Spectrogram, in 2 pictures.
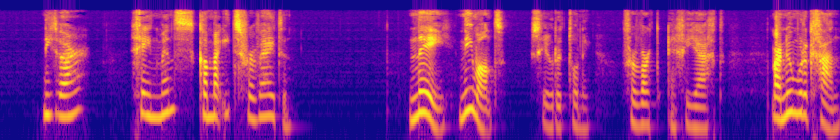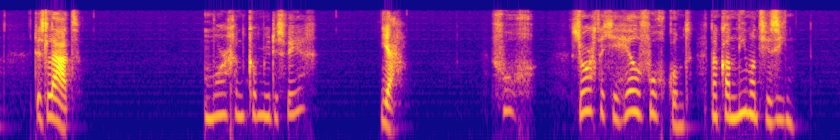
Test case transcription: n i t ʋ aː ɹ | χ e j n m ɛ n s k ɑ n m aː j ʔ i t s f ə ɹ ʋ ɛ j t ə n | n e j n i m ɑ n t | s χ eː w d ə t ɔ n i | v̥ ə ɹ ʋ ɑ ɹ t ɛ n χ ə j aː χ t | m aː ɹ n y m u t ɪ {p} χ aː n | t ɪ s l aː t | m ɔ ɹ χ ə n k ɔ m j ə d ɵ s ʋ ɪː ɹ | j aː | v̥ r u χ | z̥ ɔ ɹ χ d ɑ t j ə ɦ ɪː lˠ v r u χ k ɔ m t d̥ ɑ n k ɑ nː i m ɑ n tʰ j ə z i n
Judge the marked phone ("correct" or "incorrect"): incorrect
